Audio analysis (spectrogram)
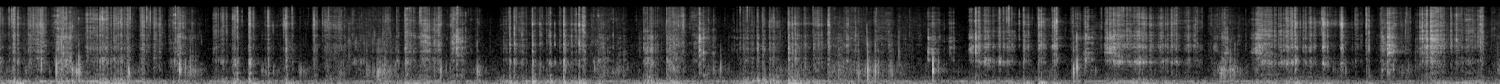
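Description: A solid dry cream soap bar is held in the hand while a small knife carves crunchy flakes off it. Dense, rapid scraping and crackling comes with bright, crisp high-frequency texture. A steady low hum sits underneath throughout.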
